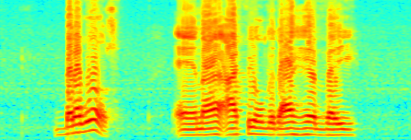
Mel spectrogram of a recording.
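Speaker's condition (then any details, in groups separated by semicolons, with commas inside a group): Cerebral palsy, spastic diplegia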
